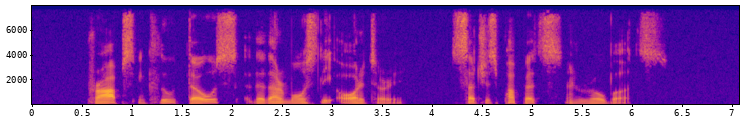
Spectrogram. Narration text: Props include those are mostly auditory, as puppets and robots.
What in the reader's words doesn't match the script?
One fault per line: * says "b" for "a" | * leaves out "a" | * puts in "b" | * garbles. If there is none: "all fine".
* puts in "that"
* puts in "such"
